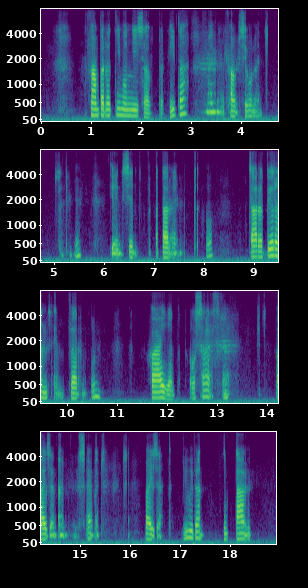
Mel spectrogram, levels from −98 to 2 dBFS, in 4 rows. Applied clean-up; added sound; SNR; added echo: neural diffusion model UNIVERSE++.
